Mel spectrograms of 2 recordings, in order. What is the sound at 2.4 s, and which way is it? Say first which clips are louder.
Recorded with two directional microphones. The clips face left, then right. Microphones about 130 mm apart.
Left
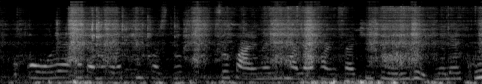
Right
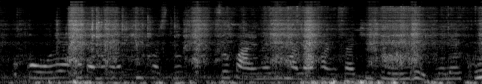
Speech: even; 5° right (ahead or behind).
